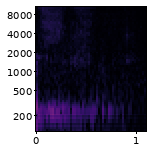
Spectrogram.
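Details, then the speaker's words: An adult woman's stomach gives a faint, low drawn-out gurgling rumble fading over about a second; she says her stomach makes loud noises since taking Contrave. Stomach growling. "Oh, can you hear my stomach growling? [Laughter] That is one thing I noticed like you guys can hear it in my videos now with this contrave. My stomach makes the weirdest noises and it's really loud."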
